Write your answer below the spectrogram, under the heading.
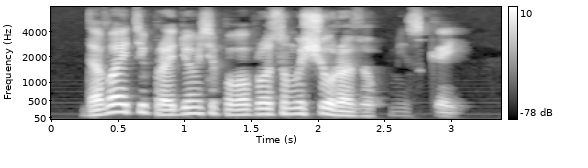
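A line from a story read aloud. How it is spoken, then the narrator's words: Absurdly indifferent tone. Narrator (Russian): произносит Фрэнк Фой до нелепости безразличным тоном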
